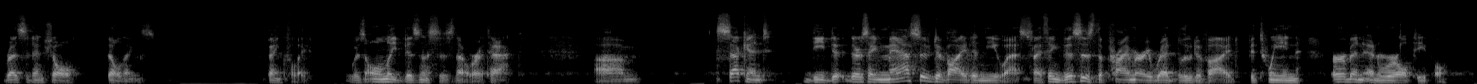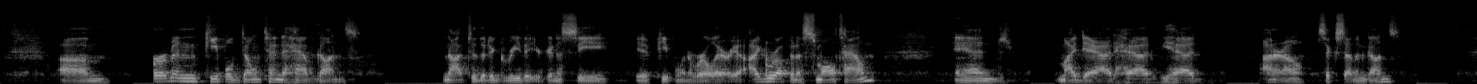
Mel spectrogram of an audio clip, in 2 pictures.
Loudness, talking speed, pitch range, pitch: -33 LUFS, 155 wpm, 90-120 Hz, 105 Hz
